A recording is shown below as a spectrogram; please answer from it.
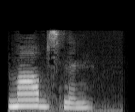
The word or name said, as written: mobsman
